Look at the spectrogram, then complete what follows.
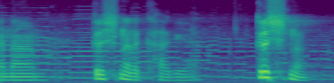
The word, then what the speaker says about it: कृष्ण: नाम कृष्ण रखा गया कृष्ण इस शब्द का उच्चारण कई लोग शुद्ध नहीं करते क्योंकि शुद्ध कर लेंगे तो फिर भगवत प्राप्ति हो जाएगी इसलिए सब लोग इस नाम को कोई किशन बोलता है कोई कृष्ण बोलता है कोई कुछ बोलता है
